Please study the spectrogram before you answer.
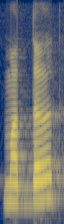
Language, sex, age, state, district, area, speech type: Punjabi, female, 45-60, Punjab, Fazilka, rural, read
